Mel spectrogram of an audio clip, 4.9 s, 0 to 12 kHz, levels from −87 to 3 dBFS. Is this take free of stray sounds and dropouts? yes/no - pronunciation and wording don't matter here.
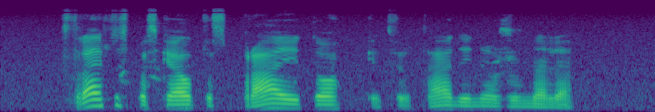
yes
